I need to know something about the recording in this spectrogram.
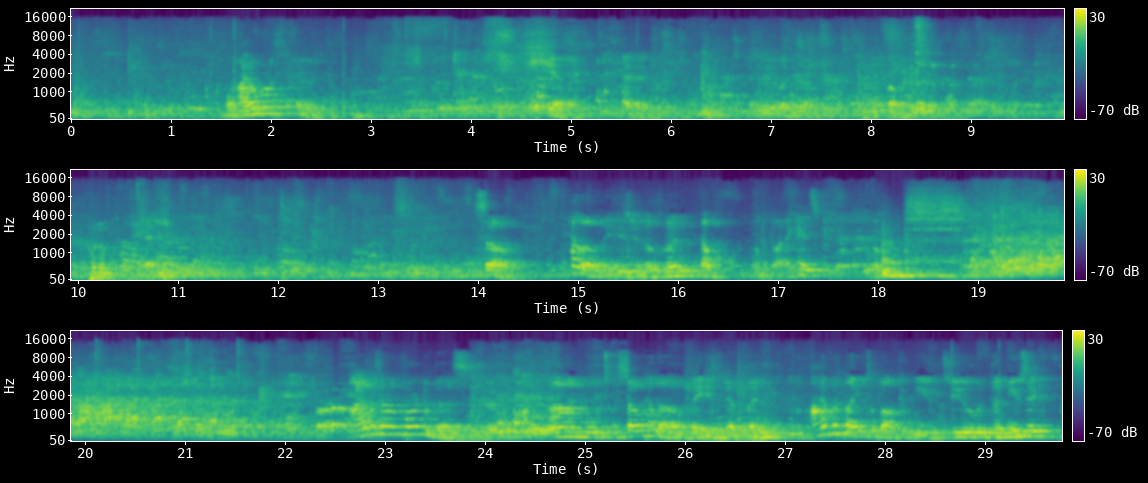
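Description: A young man speaks into a microphone over loudspeakers in a large echoing hall.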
